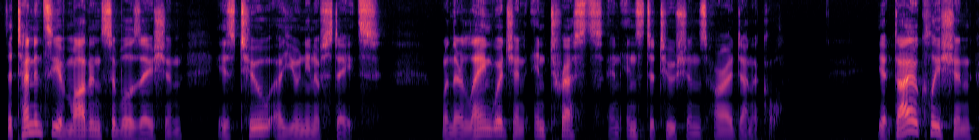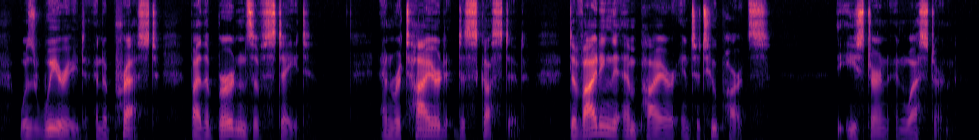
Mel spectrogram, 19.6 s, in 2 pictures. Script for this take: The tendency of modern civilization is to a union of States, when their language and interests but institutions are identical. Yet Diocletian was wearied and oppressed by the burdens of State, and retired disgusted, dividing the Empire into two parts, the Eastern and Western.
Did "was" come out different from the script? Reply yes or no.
no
